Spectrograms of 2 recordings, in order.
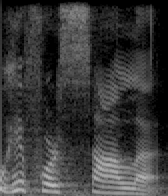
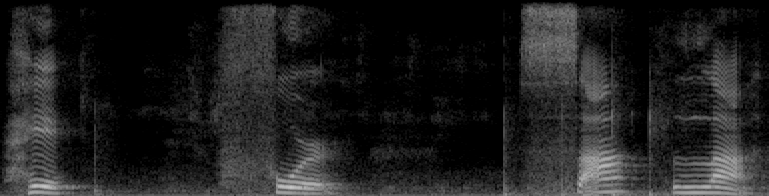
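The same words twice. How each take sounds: First: Said in the usual way. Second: "reforçá-la" very slow, long gaps between syllables. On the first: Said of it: "O que que é o". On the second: Shown as a demonstration. Teacher writing the example for students, "reforçá-la" syllable by syllable. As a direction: spell out "reforçá-la" one syllable at a time. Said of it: "Olha só".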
